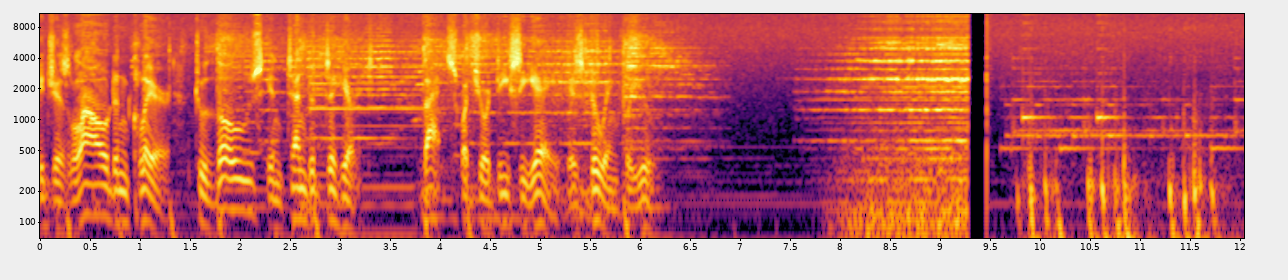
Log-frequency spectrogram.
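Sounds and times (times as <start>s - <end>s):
background music of held notes: 0.3s - 6.8s, 7.6s - 12.0s.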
